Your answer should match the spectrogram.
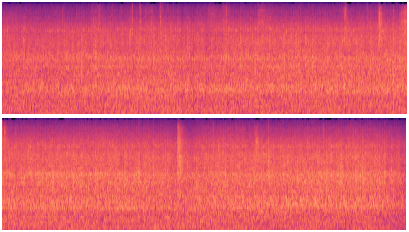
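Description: A flatbed truck's engine running steadily close by, a continuous loud drone that swells slightly toward the end.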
